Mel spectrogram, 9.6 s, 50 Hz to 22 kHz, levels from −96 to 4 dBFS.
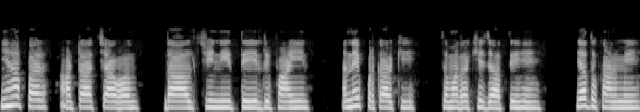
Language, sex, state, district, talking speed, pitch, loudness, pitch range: Hindi, female, Bihar, Saran, 120 wpm, 225 Hz, -14 LUFS, 220-235 Hz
